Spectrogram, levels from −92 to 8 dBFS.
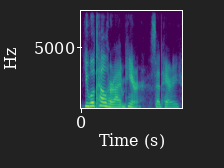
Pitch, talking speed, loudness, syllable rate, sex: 230 Hz, 265 wpm, -17 LUFS, 6.3 syllables/s, female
